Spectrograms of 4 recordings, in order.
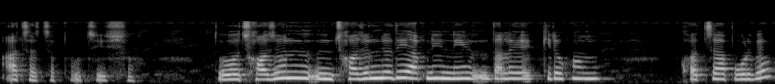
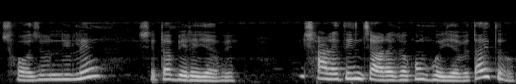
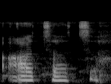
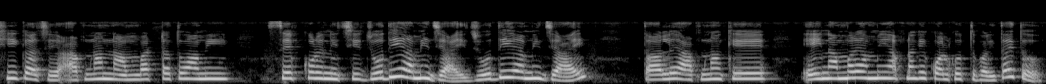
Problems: none marked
